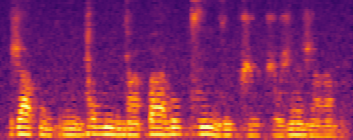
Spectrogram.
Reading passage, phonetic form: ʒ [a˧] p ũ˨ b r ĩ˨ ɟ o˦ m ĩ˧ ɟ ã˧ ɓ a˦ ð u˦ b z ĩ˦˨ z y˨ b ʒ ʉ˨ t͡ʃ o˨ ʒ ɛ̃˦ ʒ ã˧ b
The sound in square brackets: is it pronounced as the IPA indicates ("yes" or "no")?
yes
